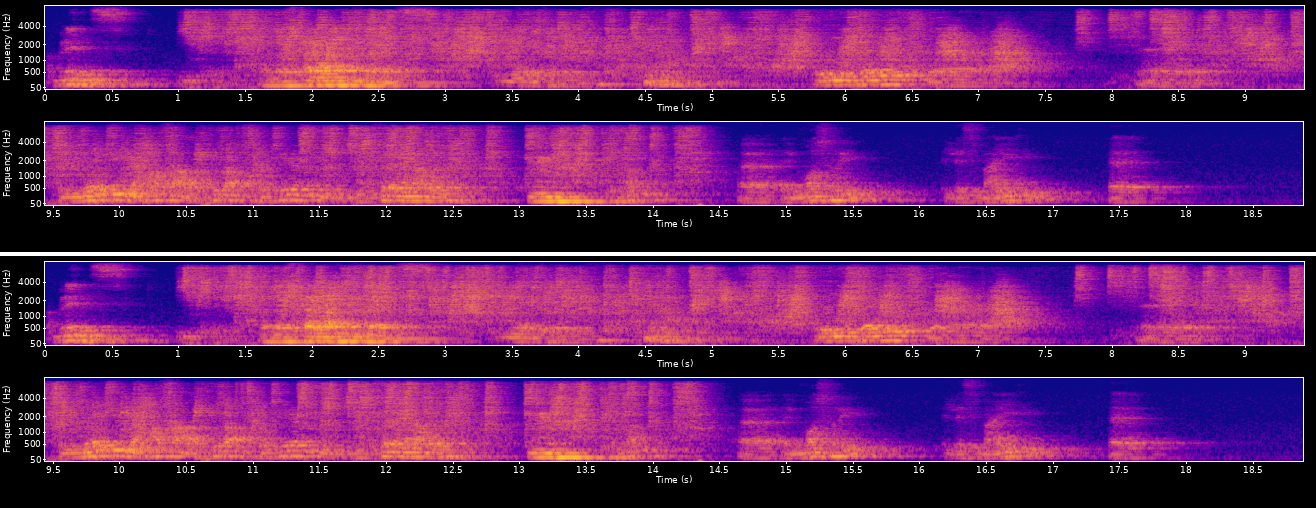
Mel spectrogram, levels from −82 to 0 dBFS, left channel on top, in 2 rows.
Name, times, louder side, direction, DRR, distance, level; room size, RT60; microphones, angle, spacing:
voice 1, 0.1-0.6 1.6-2.9 13.1-13.5, right 1 dB, 5° right, -8 dB, 0.8 m, -20 dB
sound 1, 1.0-7.4 7.7-14.3, right 2 dB, 80° right, 0.8 m, -27 dB
voice 2, 3.4-5.0 5.7-7.2 8.2-8.7 9.5-12.6 13.7-14.0 14.6-15.6 16.2-16.9 17.4-17.6, equal, 20° left, -8 dB, 0.5 m, -25 dB
2.6 x 2.4 x 2.4 m, 1.1 s
head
